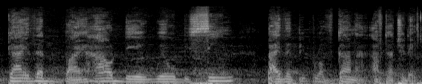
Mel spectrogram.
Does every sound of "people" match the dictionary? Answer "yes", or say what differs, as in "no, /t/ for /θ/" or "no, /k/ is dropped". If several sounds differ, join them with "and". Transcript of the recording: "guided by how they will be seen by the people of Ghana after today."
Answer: yes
